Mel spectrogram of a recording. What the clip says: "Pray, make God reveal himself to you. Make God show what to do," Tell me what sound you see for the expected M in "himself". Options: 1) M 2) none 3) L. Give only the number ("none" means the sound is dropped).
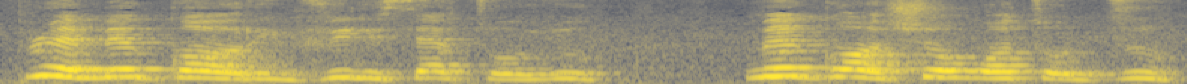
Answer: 2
